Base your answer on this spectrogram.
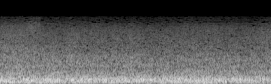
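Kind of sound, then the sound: nature, storm waves and wind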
